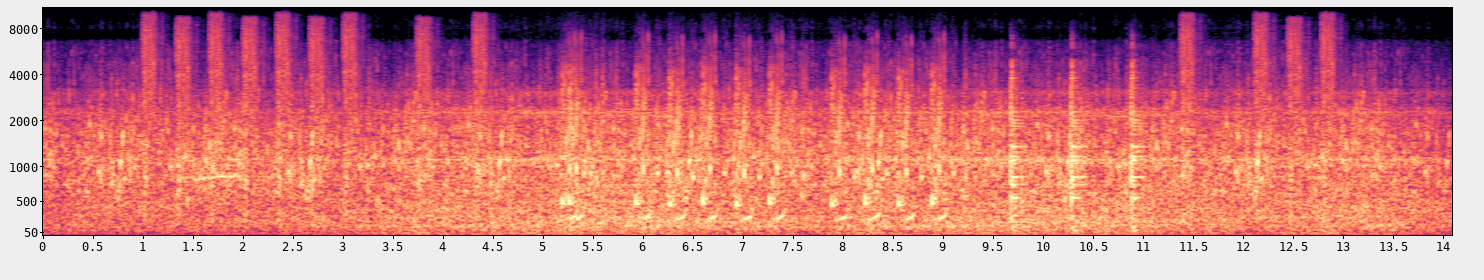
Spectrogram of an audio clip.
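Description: Footsteps tread on a jungle floor.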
